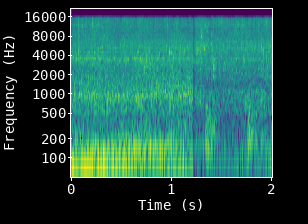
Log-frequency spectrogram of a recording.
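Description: Raw minced mutton sizzling in hot oil with fried onions in a large cooking pot. A steady low hum sits under the sizzle and cuts off a little past halfway.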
